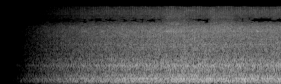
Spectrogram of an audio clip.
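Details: 2005 Dodge Grand Caravan, after replacing the radiator cooling fan that had been vibrating badly while running the A/C: a steady, even whoosh of air builds and holds over the engine with no wobble or rattle; normal radiator fan operation.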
